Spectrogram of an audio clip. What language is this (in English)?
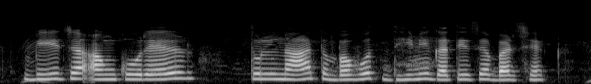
Magahi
